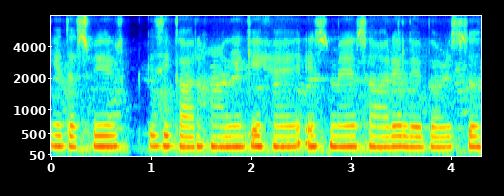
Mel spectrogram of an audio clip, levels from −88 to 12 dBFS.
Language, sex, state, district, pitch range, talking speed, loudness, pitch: Hindi, female, Uttar Pradesh, Budaun, 215-225 Hz, 140 wpm, -14 LUFS, 220 Hz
